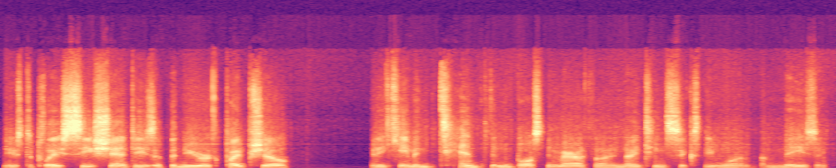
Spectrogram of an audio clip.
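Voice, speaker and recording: A man's voice: fairly low pitch, darkish tone, low-quality recording. A man hosting an online club hangout, chatting casually and off the cuff as he answers comments from viewers. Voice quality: gravelly, creaky voice. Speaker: host of an online pipe club.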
